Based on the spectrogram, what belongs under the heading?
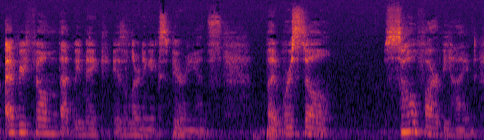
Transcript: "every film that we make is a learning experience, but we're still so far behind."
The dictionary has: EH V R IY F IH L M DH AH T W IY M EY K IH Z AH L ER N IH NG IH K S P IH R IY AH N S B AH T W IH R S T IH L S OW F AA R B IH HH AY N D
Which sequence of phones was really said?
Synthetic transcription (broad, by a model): EH V R IY F IH L M DH AH T W IY M EY K IH Z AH L ER N IH NG IH K S P IH R IY AH N S B AH T W IH R S T IH L S OW F AA R B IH HH AY N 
